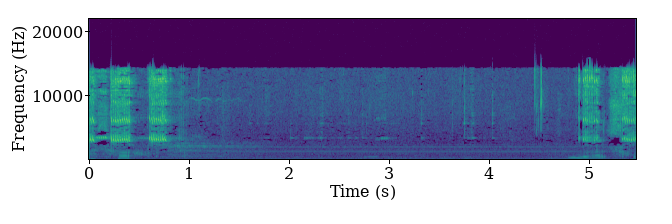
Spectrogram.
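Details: Crickets kept for fighting give a few sharp, high, buzzy chirps at the start, fall silent for several seconds, then resume with a burst of shrill chirping near the end.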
